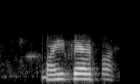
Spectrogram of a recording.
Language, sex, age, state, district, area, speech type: Maithili, female, 30-45, Bihar, Supaul, urban, conversation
